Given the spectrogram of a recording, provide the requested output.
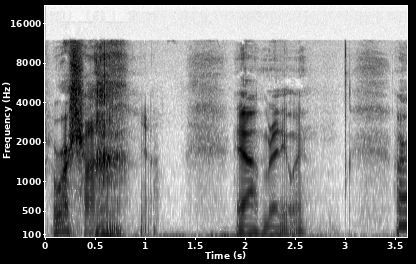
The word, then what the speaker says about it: Rorschach: It's pronounced Rorschach.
